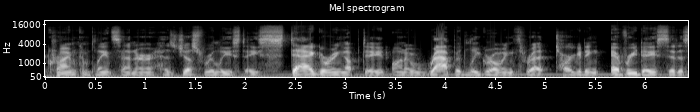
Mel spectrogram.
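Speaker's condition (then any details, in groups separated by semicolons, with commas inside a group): No condition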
